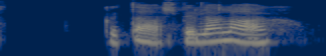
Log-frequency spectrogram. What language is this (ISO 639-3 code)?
isl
